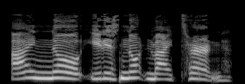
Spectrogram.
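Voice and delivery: high female character voice; needy wife. A narrator's reading. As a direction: keep pleading in the wife's high voice. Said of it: "Freya continued".

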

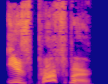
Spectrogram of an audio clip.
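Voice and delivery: high, loud, excitable creature voice; Jar Jar Binks and Doug from Up blend. A narrator's reading. Creature's voice popping into Alex's head, goofy and high. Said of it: "A voice that sounded like a combination of Jar Jar Binks and Doug from Up".

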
